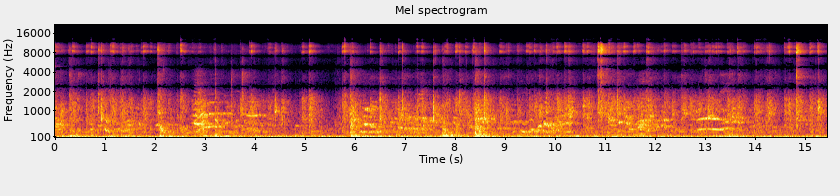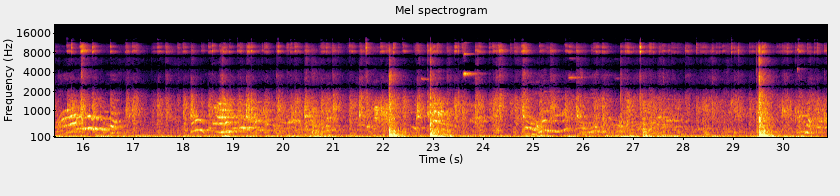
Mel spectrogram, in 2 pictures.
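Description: Celluloid-style plastic table tennis balls clicking off rubber bats and the table tops in rallies, in an irregular run of sharp ticks, over the steady murmur of people talking.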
